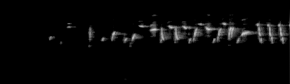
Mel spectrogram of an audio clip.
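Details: Goldfinch song used to teach young birds, from 2020: a few soft scattered chirps build into a fast, bright, liquid twitter that ends in quick repeated trilled notes, with a clean, quiet background.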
